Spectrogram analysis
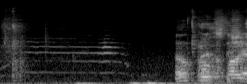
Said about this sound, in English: That's Chester the cat. He lives here, so suck it up. Yeah. Basically, don't moan.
